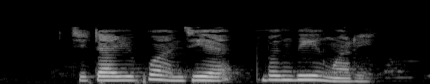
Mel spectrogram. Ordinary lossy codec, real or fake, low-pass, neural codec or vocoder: MP3, 24 kbps; real; 7.2 kHz; none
